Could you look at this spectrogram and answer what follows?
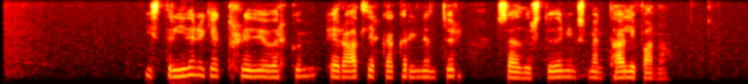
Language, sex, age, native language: Icelandic, female, 40-49, Icelandic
